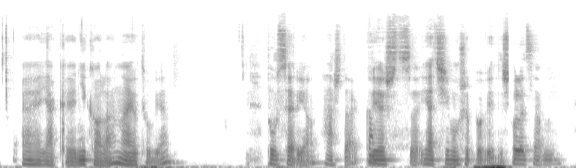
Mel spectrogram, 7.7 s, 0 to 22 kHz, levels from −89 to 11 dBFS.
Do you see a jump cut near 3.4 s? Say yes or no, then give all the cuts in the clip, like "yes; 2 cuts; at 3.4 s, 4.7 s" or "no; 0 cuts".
no; 2 cuts; at 4.9 s, 6.8 s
